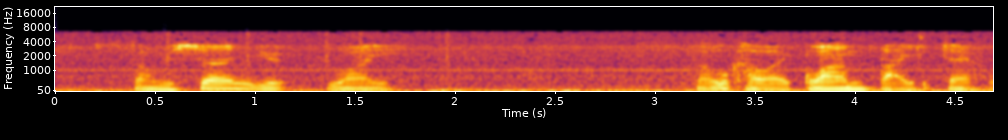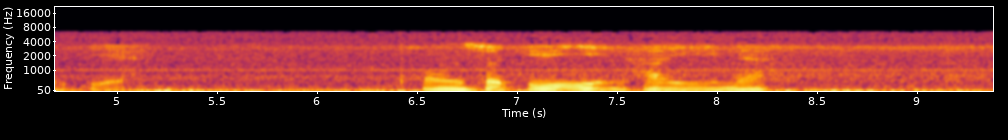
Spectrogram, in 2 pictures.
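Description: A young man talks into a microphone in short bursts.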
